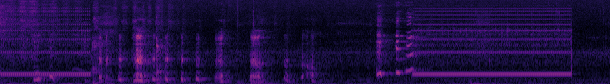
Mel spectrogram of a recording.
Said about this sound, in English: Let's just try giving her a really quick call. We're gonna live call Chelsea right now.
